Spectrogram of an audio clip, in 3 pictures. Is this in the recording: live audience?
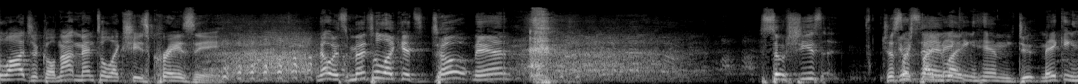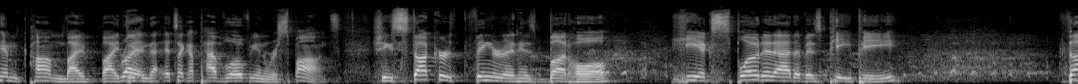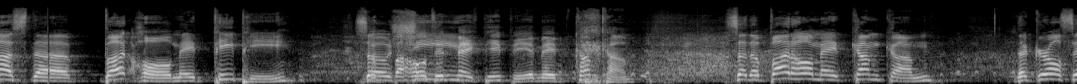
yes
